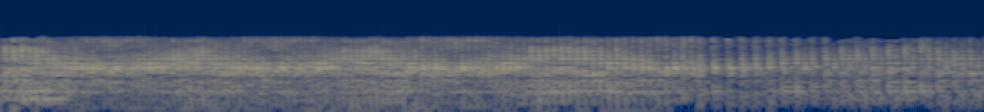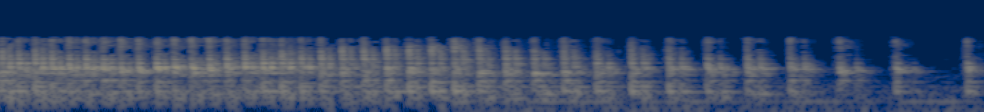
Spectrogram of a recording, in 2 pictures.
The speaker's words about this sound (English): Oh, but we have to spin the wheel. We gotta get a prize for it.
